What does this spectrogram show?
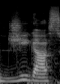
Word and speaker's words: gigas: greek and latin and i believe it's pronounced you know gigas with that j sound meaning big large giant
